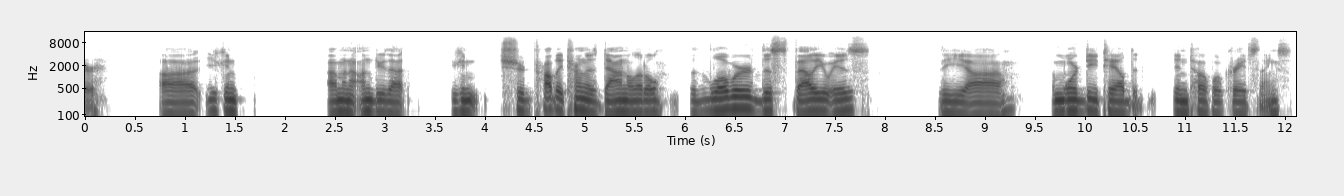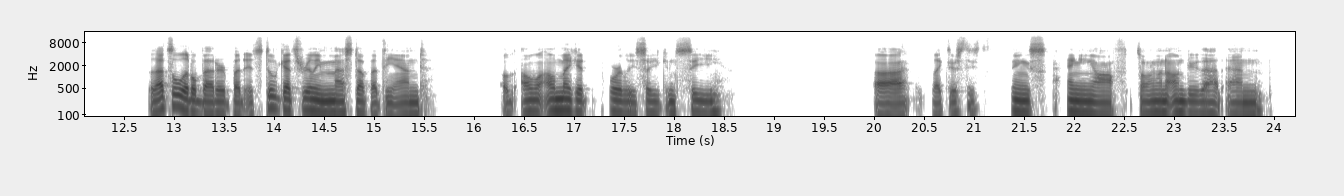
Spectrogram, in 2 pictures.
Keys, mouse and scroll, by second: 0.6 shift+middle click, 2.8 click, 8.2 click, 12.9 click, 13.3 scroll, 15.1 click, 16.1 ctrl+z, 17.4 click, 18.7 click, 20.1 click, 20.8-22.2 drag.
